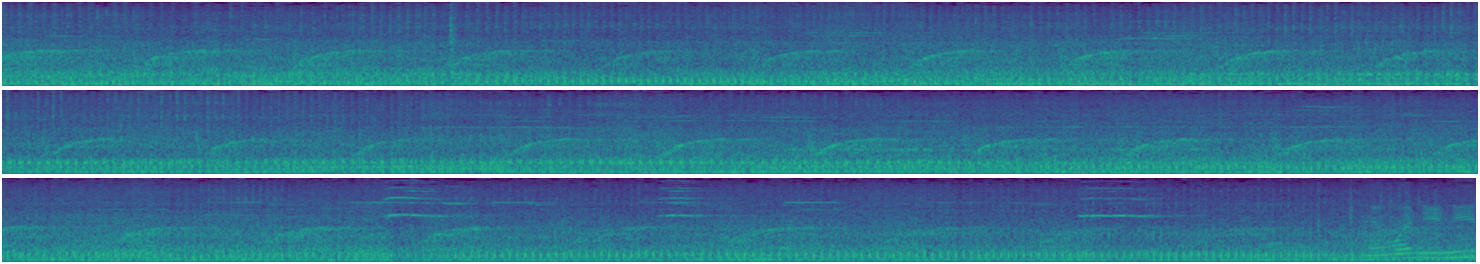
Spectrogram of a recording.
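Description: Motorbike riding in traffic: steady engine and road noise with an electronic chirp repeating about one and a half times a second, typical of a motor scooter's turn-signal beeper left on ahead of a turn. A few short high beeps sound near the end.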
